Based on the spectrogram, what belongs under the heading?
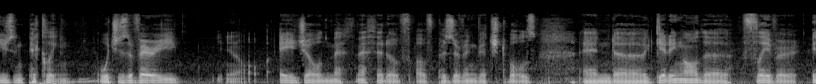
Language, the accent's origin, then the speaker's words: English; Taiwan; also born or lived in Canada; now in Australia; the Chinese food that I grew up in Taiwan, the Chinese food that I grew up eating in Canada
